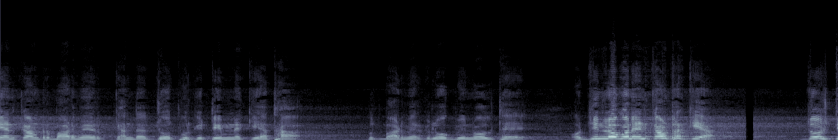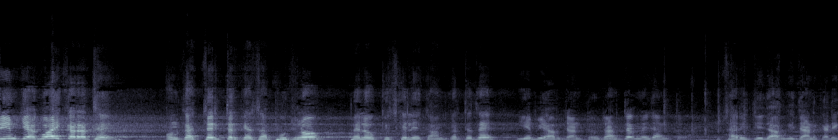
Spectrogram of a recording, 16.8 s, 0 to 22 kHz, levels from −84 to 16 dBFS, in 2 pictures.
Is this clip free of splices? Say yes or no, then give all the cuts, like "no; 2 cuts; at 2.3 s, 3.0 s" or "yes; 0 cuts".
yes; 0 cuts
